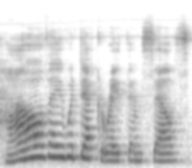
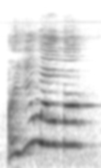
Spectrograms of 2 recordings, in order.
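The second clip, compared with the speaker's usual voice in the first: very high, louder squeaky question; puzzled question; 7 dB louder, faster than usual. Acted. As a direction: ask in a high confused squeak. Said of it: "began to ask one another".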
